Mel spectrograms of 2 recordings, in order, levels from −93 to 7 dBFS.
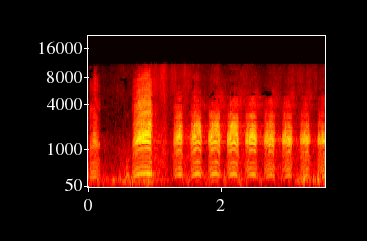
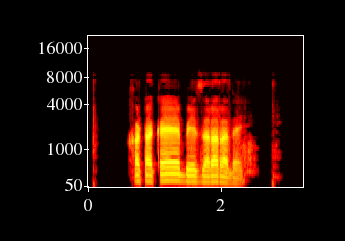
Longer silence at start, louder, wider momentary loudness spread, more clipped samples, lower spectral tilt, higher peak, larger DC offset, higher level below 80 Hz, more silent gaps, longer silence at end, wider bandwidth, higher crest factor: second, 0.05 s vs 0.6 s; second, -23 LUFS vs -16 LUFS; second, 10 LU vs 16 LU; neither; second, -1.5 dB/octave vs -6 dB/octave; second, -4 dBFS vs 0 dBFS; neither; about the same, -66 dBFS vs -62 dBFS; neither; second, 0 s vs 0.8 s; first, 11.5 kHz vs 9 kHz; about the same, 22 dB vs 20 dB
